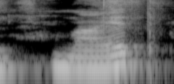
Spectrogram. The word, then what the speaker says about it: حمایت: حمایت، ایک کے نیچے زیر میم زبر اور یہ زبر اور تے ساکن، حمایت۔ یہ لفظ کیا ہے؟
